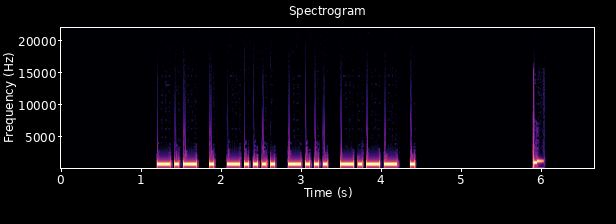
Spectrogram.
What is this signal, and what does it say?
Morse code, heard as a keyed tone, about 22 wpm, 700 Hz. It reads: KE6BYE
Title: USA Call Signs - 6 Characters - 4x Character Spacing - 22wpm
